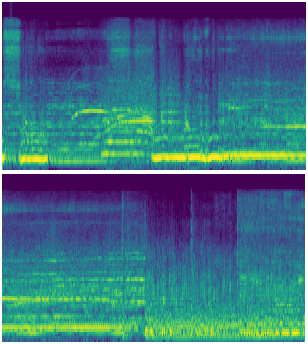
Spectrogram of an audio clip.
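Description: Loud live concert sound: a male singer singing into a microphone over amplified backing music, heard through the PA.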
